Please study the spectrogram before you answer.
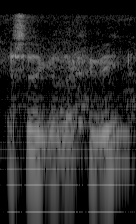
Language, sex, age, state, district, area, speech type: Nepali, male, 60+, West Bengal, Kalimpong, rural, spontaneous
